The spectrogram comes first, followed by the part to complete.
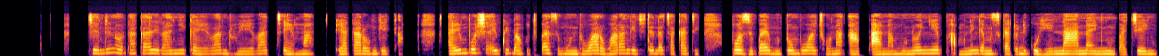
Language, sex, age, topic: Ndau, female, 36-49, health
